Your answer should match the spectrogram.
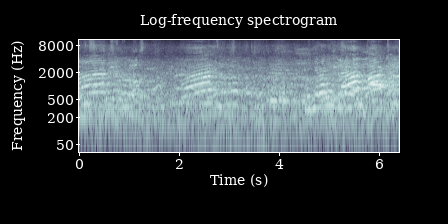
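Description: Indistinct chatter: several people talking, with overlapping voices and no clear words.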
